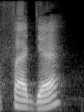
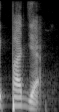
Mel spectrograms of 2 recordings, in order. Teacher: huruf Fa itu banyak orang melafalkan dia berubah menjadi huruf P Nah kenapa karena huruf fnya tidak sesuai dengan makhraj Oke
